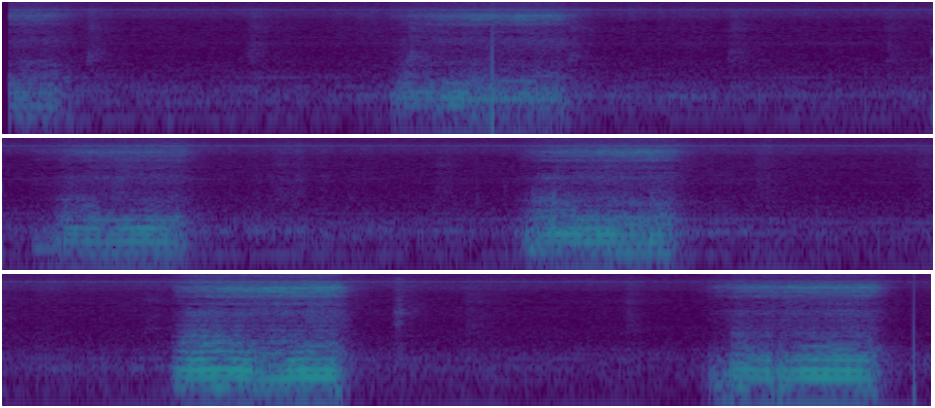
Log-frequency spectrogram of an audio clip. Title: Loudest Snoring Puppy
